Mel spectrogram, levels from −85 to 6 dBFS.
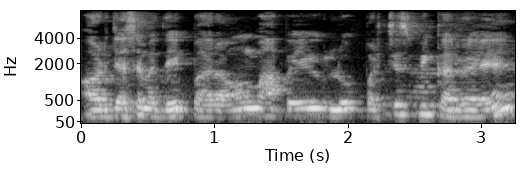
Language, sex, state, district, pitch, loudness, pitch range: Hindi, male, Uttar Pradesh, Muzaffarnagar, 145 Hz, -13 LUFS, 135-185 Hz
